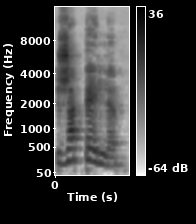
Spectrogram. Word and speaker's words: j'appelle: Je vais donc dire j'appelle, 2 L pour que le E se prononce est.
